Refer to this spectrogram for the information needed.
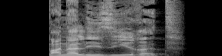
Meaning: second-person plural subjunctive I of banalisieren
- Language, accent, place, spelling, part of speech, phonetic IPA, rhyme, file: German, Germany, Berlin, banalisieret, verb, [banaliˈziːʁət], -iːʁət, De-banalisieret.ogg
